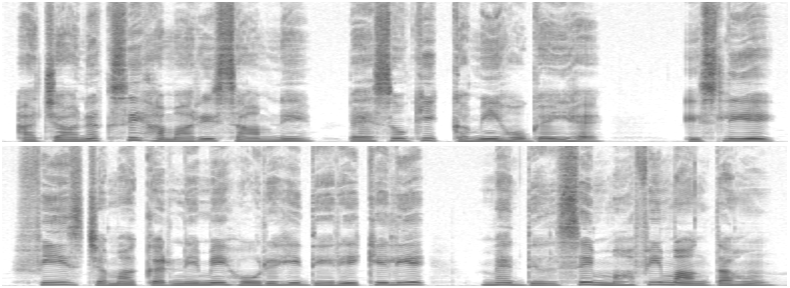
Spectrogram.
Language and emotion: Hindi, sad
